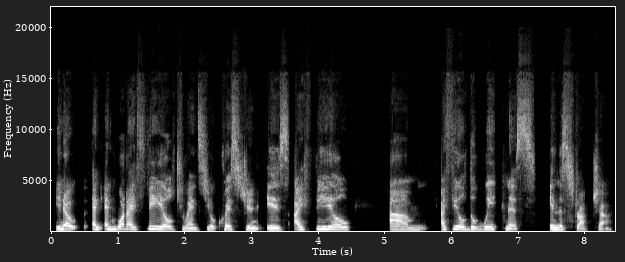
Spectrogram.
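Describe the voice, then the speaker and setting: A woman's voice: mid-range voice, slow, no echo. A woman esthetician hosting a podcast, talking with emphatic passion and doubling up words as she presses her points. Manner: emphatic, fired-up, repeats words when stressing a point.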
